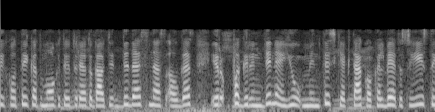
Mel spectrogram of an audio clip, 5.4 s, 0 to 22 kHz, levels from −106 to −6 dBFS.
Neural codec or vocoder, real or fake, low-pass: none; real; 7.2 kHz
